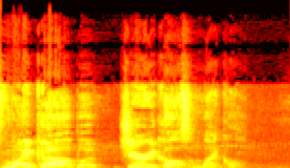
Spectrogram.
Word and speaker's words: Micah: Jones did about it, he always called him Michael Parsons. He can't pronounce Micah. Micah Parsons.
